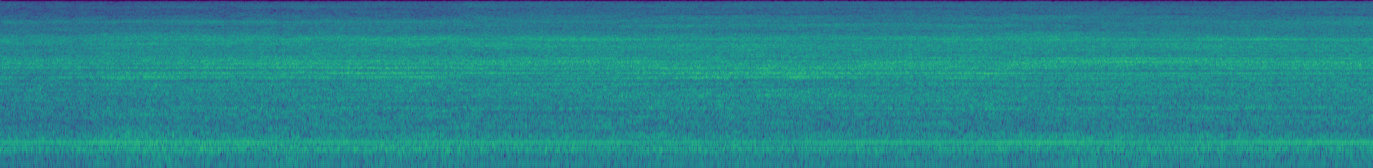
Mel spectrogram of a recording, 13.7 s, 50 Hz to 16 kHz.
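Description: Eufy E28 robot vacuum and mop running, a loud continuous whirring motor drone with a steady whine, unchanging and close throughout.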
